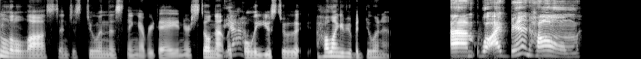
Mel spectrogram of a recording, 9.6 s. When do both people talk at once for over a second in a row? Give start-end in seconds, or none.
none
